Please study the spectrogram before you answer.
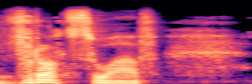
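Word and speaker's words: Wrocław: in in the beautiful city of fratsov in southwest poland which is the one spell it's looks like rock law with a w at the start i'm surprised anyone ever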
